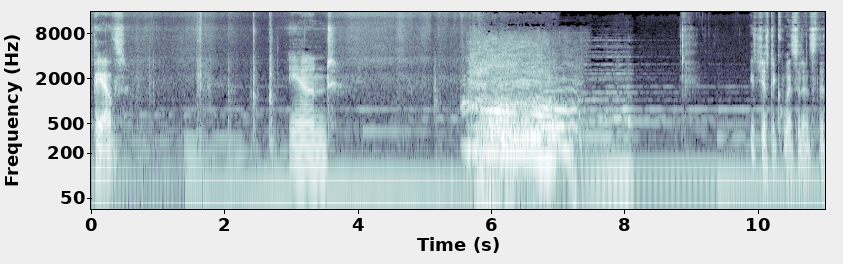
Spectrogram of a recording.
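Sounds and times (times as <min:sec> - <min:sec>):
soft background music: 0:00.0 - 0:11.0
dramatic animal roar: 0:05.6 - 0:07.5.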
